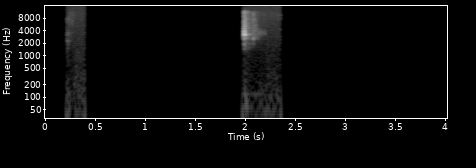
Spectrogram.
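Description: Near silence, broken by one brief faint click about two seconds in.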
